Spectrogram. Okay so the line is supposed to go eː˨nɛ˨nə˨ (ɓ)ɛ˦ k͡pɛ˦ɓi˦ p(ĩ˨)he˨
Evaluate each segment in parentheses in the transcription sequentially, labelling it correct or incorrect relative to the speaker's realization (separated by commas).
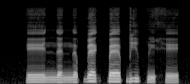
correct, correct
